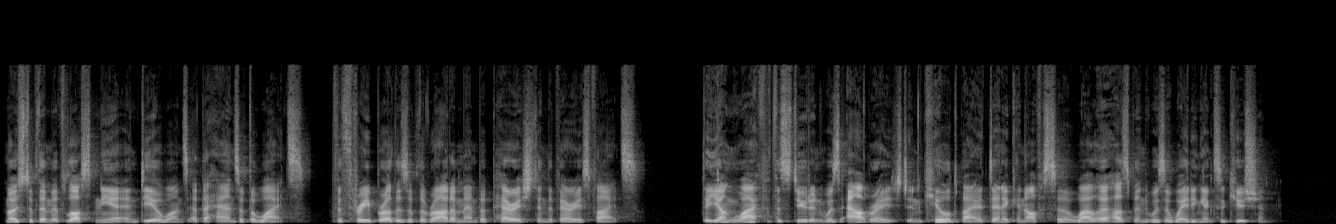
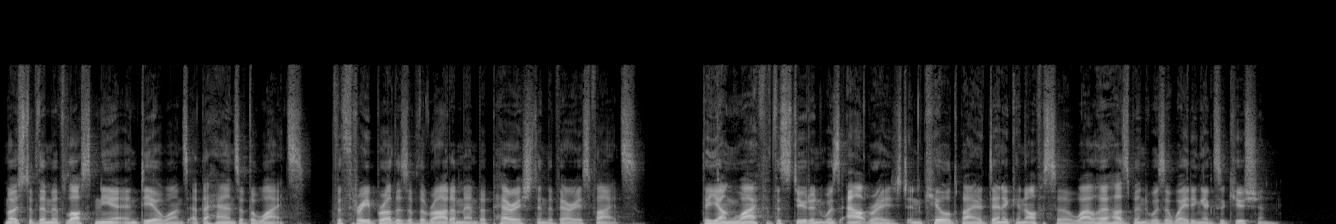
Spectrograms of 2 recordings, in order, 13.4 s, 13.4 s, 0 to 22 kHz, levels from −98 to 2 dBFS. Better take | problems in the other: second | thin; somewhat; fading below 300 Hz

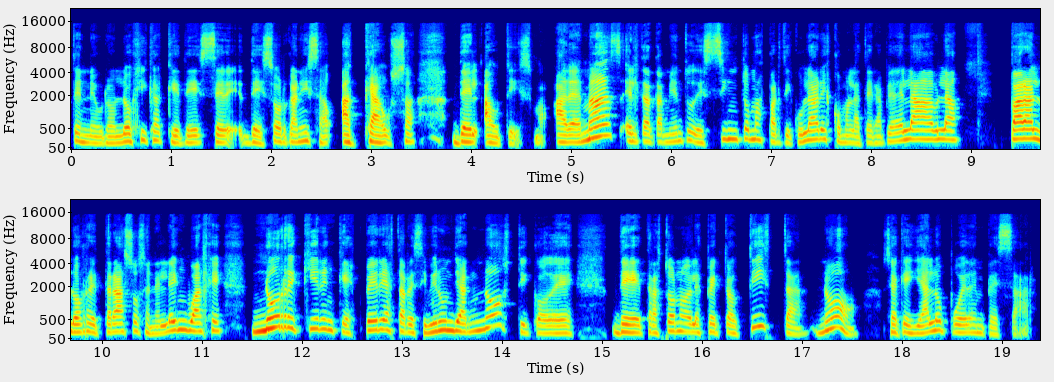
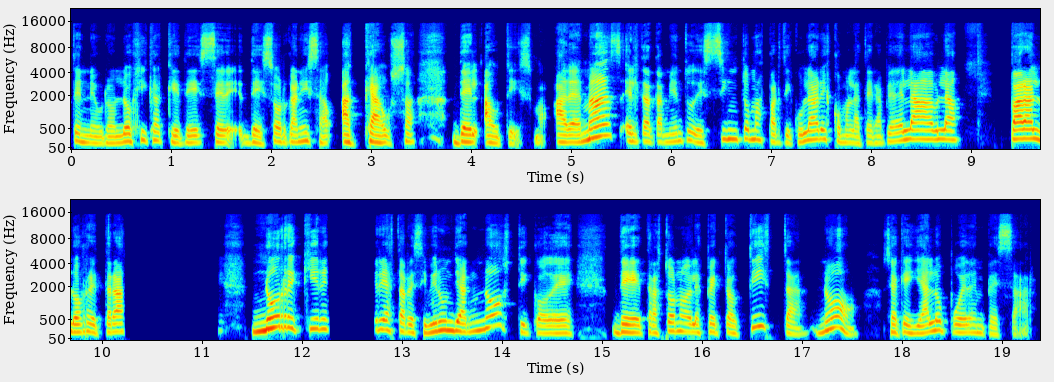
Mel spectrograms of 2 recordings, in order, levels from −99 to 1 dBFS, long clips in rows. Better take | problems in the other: first | audio cutting out; at 10 s for 1 s and at 12 s

